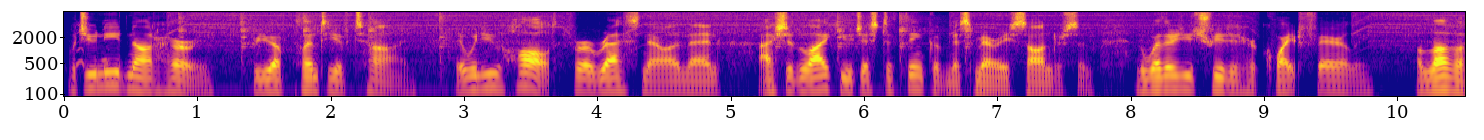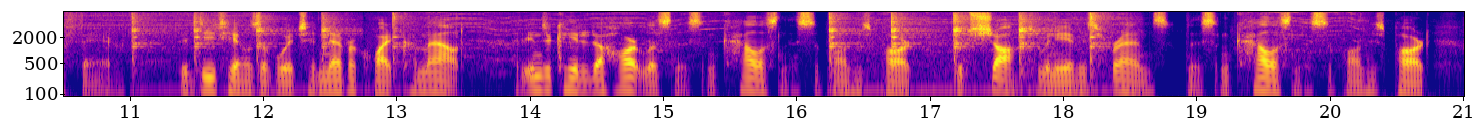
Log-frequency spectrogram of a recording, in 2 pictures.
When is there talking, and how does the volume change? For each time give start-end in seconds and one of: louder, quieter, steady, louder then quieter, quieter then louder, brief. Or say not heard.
0.0-20.9 steady.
